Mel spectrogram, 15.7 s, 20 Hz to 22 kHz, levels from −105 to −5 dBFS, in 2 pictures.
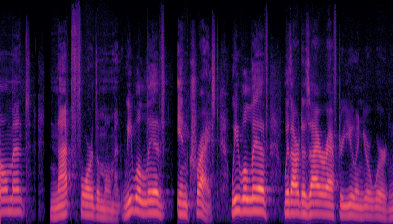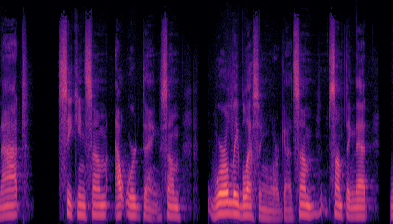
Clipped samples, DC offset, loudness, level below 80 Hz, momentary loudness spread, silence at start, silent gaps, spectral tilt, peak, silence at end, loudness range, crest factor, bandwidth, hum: under 0.1%; under 0.1%; -42 LUFS; under -90 dBFS; 15 LU; 0 s; 0.91-1.00 s, 3.48-3.53 s, 8.54-9.02 s, 11.85-12.01 s, 15.46-15.66 s; -4.5 dB/octave; -24 dBFS; 0 s; 6 LU; 18 dB; over 20 kHz; none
